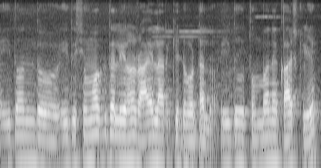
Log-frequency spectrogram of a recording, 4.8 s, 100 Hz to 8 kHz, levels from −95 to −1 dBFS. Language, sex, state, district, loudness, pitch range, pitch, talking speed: Kannada, male, Karnataka, Shimoga, -17 LUFS, 105-115 Hz, 110 Hz, 125 wpm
